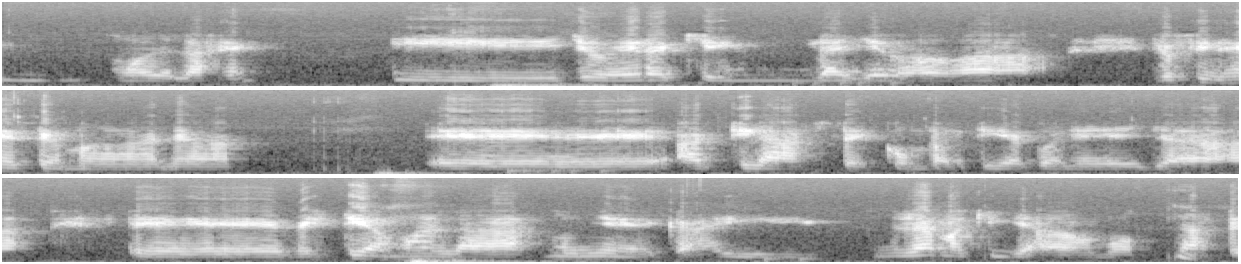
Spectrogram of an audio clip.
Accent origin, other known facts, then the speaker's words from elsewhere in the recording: Venezuela; porque en el contexto en el que vengo, soy venezolana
